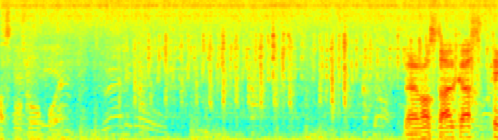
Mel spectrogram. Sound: frantic Button Mashing

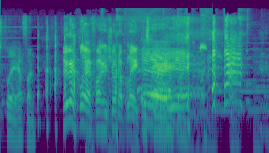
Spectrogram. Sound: laugh

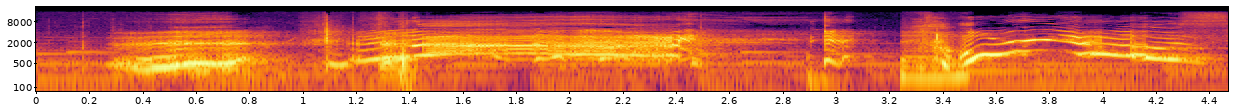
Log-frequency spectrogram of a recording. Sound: laughs

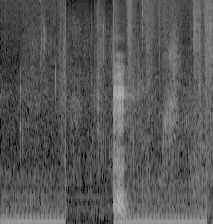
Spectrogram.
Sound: cough

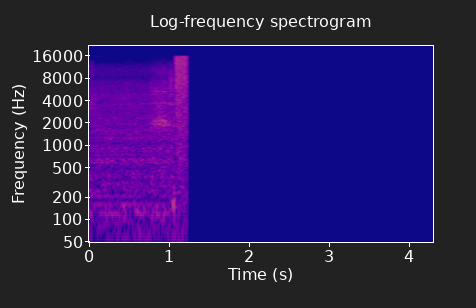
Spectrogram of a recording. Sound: static crackling

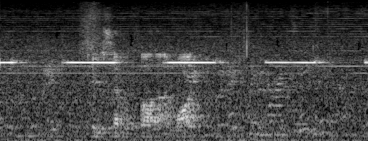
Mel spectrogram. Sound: announcement in background

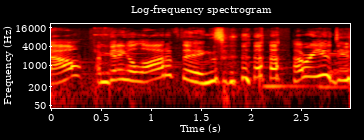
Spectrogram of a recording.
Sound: laughs

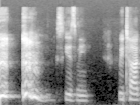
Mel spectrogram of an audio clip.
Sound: clears throat

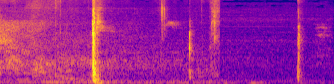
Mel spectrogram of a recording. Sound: whack

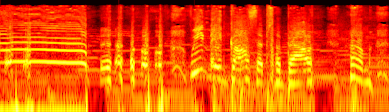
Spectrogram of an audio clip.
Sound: preppy laugh

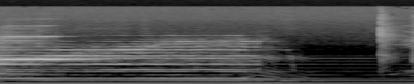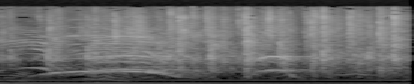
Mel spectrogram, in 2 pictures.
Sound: cheers and applause

